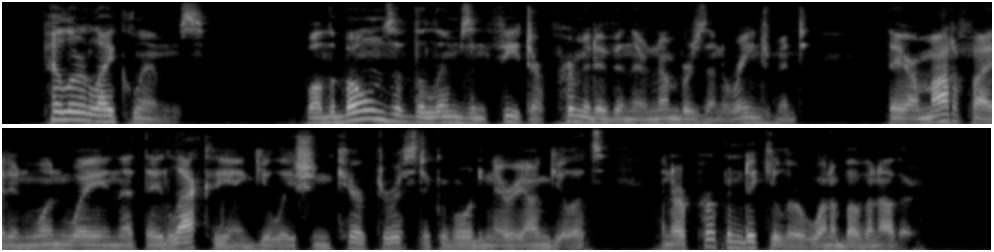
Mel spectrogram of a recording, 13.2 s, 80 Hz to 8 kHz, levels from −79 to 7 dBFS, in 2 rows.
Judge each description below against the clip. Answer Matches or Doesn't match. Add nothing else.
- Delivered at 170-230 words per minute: Matches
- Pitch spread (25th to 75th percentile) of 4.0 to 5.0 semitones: Matches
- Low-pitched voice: Matches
